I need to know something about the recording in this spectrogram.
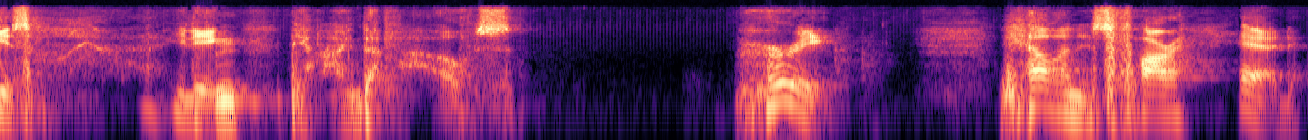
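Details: Abductor spasmodic dysphonia, the less common form, with spasms in the laryngeal opening muscle keeping the vocal folds apart.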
